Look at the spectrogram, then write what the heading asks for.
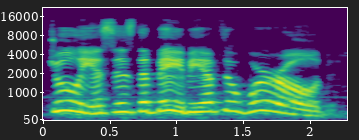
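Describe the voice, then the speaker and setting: A woman's voice: sits high, animated, normal speed, creaky, fairly bright tone, a little hiss or hum, pitched above the performer's own voice, exaggerated voice. Woman playing a snooty, disdainful mouse cousin. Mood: reluctant. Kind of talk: children's storybook read-aloud.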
